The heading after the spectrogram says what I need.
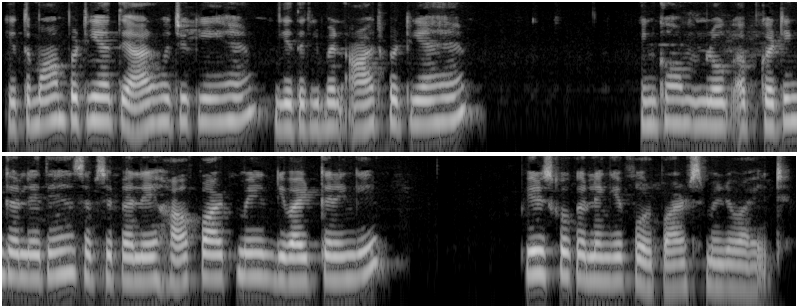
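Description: This is step-by-step cooking instruction from a vlog host, a woman with a mid-range voice and a steady tone. She keeps a moderate pace while patiently describing each step as she works at a home kitchen counter, captured on a muffled recording.

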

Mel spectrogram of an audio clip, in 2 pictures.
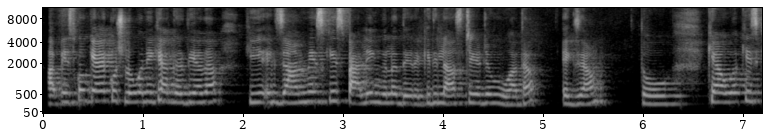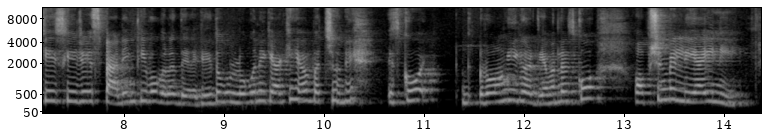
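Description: A woman with an Indian accent teaching an online exam-prep literature class, chatty and scolding, slowing down to read questions aloud. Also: sits high, fairly even intonation, a little mellow, roomy sound. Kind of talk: live exam-prep class, mixing Hindi and English.

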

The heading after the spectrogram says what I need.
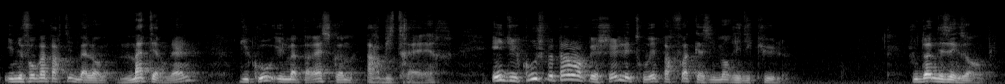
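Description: The voice is mid-range and mellow, very animated and fairly quick: a Frenchman in his sixties giving a spoken philosophy seminar in his living room, partly from notes. He reasons in a searching way, frequently restarting and repeating words, recorded in an echoey room by a fixed camera at medium distance.

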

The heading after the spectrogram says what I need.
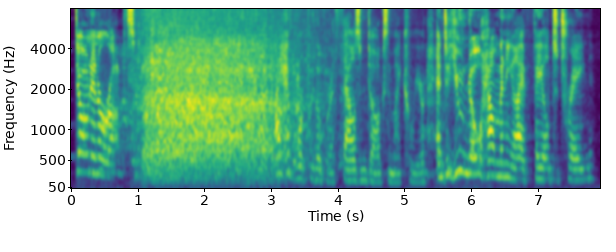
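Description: An actress playing a rude, domineering dog trainer who barks curt commands in a sitcom. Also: female voice, medium pitch, very animated, a little slow, pauses often. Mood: bossy. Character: stern bossy woman dog trainer, rude. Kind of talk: sitcom acting. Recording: sitcom audio with loud background noise.

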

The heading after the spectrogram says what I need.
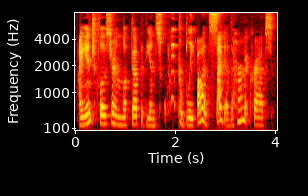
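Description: A woman's voice: medium pitch, animated, fairly quick, a little mellow. Woman librarian reading a children's book. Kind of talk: children's book read-aloud.

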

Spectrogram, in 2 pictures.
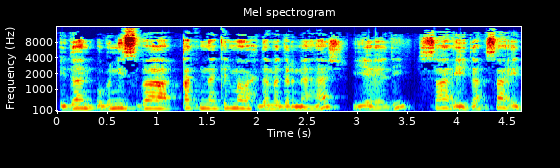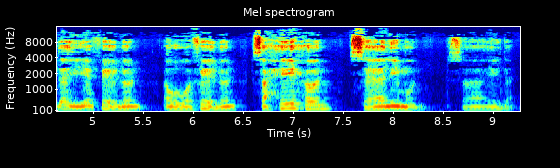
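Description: A man with a Moroccan accent, teaching a grammar lesson and working through exercises step by step, often repeating single words slowly to stress them. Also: medium pitch, a little mellow. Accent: Moroccan Arabic. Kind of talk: classroom lesson walkthrough.

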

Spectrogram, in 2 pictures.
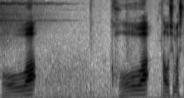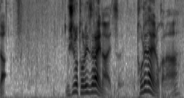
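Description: A man giving casual let's-play commentary, breaking from muttered asides into loud startled outbursts. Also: medium pitch, big pitch swings, a little slow, pauses often, slight background noise.

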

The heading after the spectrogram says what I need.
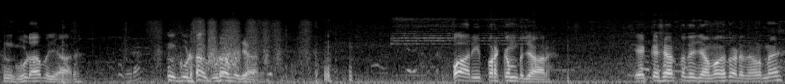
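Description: A man's voice: fairly high pitch, normal speed, long pauses, noisy background. A man with a Punjabi accent from Indian Punjab, chatting casually for a family vlog in a jokey, teasing way and often repeating his phrases. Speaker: vlogger.

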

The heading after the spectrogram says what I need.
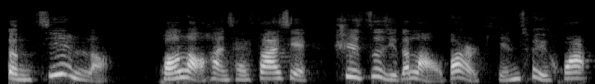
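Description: A woman host narrates a rural tale in a bright, high voice that leaps up and down expressively. She lingers on pauses and slips into the characters' voices as she goes. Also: slightly rough. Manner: lively storytelling, acting out dialogue with drawn-out 啊 pauses. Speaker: host and storyteller of a legal program. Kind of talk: dramatic storytelling lecture.

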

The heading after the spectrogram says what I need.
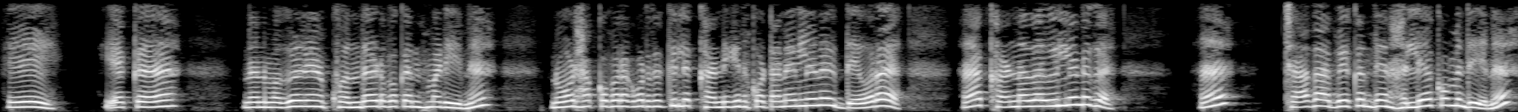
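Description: A woman's voice: extremely high pitch, fairly even intonation, very fast, no room sound, clean studio sound, pitched above the performer's own voice. A woman with a North Karnataka accent voicing a scheming, bossy older mother-in-law in a cartoon, scolding and suspicious. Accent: North Karnataka Kannada.

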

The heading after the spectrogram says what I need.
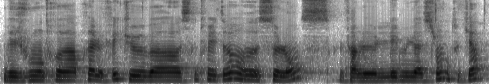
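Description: A man's voice: a little high, a little fast, darkish tone. A young man hosting a casual tech demo, talking with many hesitations, fillers and restarts as he walks through settings. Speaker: tech video host.

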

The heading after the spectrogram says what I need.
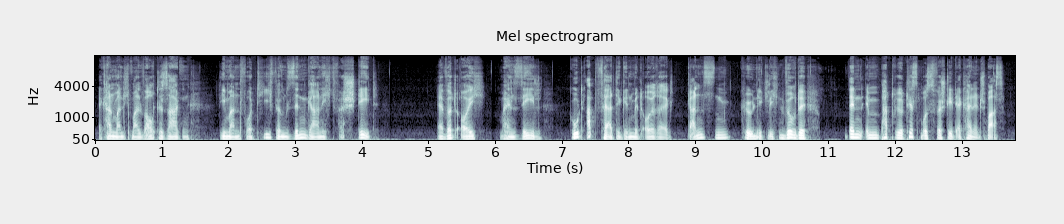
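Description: A man's voice: deep voice, unhurried, no echo, studio quality. A man reading aloud and voicing a simple-minded townsman who boastfully praises his neighbour. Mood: eager boasting. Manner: eager, talky, praising.

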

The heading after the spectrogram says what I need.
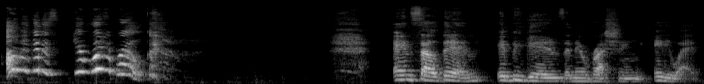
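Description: A woman's voice: deep voice, a bit bright. A woman in her thirties, a mother of five vlogging, telling her story earnestly with faith-filled, encouraging repetition. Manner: earnest and encouraging, acts out quoted voices. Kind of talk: casual heartfelt storytelling to camera.

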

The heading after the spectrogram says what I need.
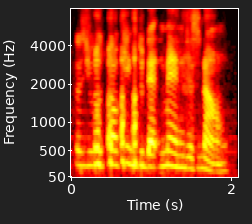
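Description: A woman's voice: a little high, animated, moderate pace. A woman moderating a session, giving short practical cues to the speaker and the audience. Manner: brief, practical cues to wrap up.

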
